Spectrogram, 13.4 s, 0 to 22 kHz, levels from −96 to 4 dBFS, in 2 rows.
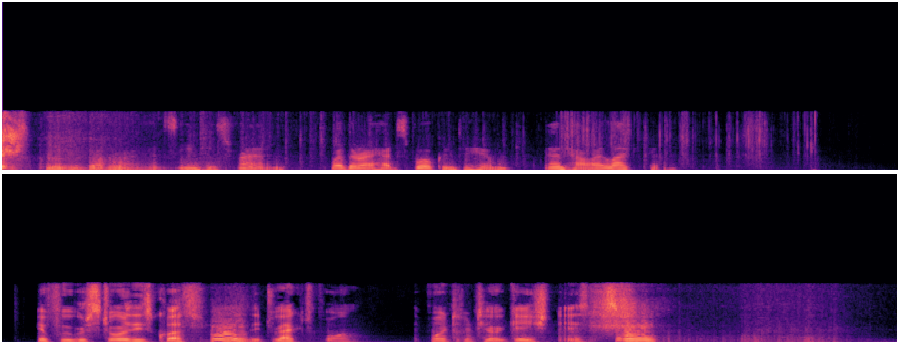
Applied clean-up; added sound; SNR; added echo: neural mask model RNNoise.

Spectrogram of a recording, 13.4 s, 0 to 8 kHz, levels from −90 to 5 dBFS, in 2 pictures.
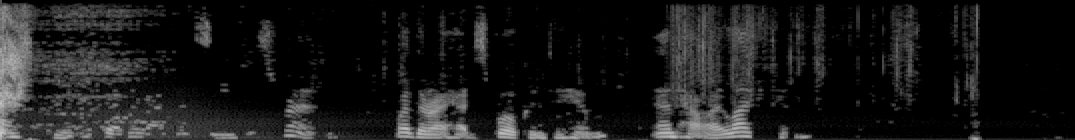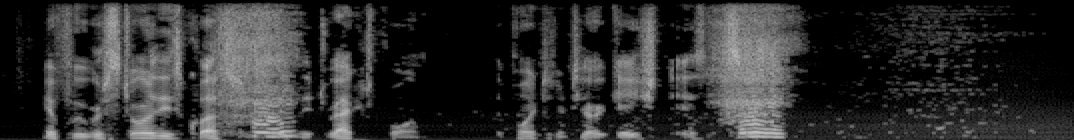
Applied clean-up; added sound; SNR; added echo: classical method spectral subtraction.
